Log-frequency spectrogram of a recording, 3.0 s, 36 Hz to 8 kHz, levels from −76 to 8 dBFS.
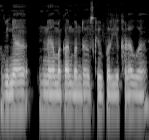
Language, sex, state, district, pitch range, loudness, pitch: Hindi, male, Uttar Pradesh, Gorakhpur, 105-110 Hz, -17 LUFS, 105 Hz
